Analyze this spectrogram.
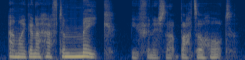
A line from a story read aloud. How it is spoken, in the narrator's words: Waverley breathed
